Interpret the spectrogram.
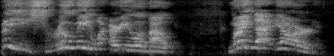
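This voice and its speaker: A man's voice: very high-pitched, sing-song, slow, roomy sound, recorded from a distance, voice pushed up, full character voice. A man voicing a whiskered sea captain from a storybook, with rustic, courteous nautical speech and a bellowing temper. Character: bellowing, bewhiskered sea captain, gentle and apologetic between shouts.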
